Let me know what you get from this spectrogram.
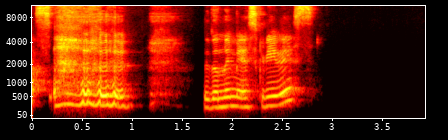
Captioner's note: speaking in spanish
